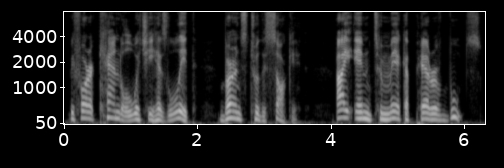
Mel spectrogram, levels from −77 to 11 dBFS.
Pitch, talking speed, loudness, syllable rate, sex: 135 Hz, 180 wpm, -20 LUFS, 4.3 syllables/s, male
